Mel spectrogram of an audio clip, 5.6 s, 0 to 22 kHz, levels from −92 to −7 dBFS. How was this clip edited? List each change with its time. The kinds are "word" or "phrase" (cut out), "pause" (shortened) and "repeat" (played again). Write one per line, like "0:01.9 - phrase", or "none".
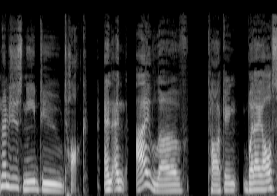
0:01.3 - word
0:01.8 - pause
0:02.5 - word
